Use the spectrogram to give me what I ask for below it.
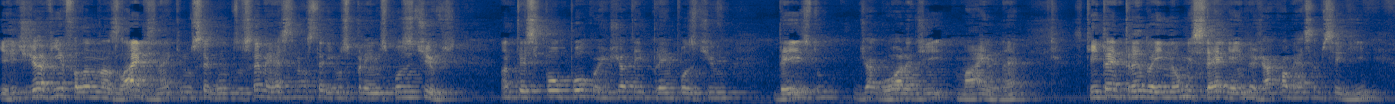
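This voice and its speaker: Fairly even intonation from a man with a fairly high pitch at a moderate pace, amid noticeable background noise and audible room echo. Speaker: agronomist and agricultural market educator. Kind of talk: live stream market talk. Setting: Instagram live.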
